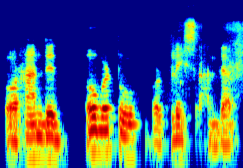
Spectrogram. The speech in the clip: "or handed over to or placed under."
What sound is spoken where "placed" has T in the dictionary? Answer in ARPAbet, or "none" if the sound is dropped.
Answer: none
